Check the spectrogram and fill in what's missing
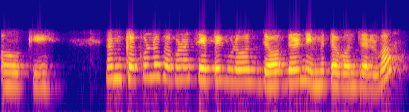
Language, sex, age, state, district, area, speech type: Kannada, female, 18-30, Karnataka, Bangalore Rural, rural, conversation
